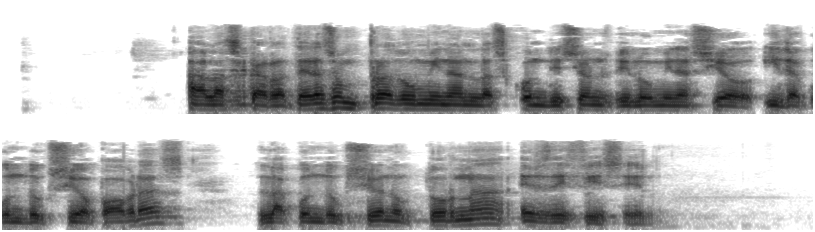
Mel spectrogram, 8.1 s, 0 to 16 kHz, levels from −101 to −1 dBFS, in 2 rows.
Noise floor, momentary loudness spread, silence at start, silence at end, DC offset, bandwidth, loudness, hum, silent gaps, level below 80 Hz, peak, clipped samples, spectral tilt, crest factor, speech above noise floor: under -90 dBFS; 8 LU; 0.95 s; 0.8 s; under 0.1%; 8.2 kHz; -16 LUFS; none; none; -58 dBFS; 0 dBFS; under 0.1%; -5 dB/octave; 16 dB; over 74 dB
